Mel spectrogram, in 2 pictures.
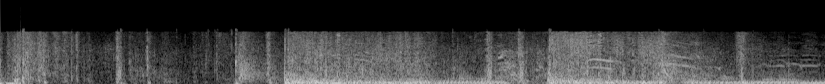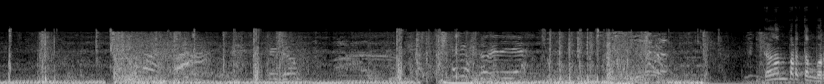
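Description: Battle scene from the film Black Crab, with loud booming explosions and bursts of gunfire that run almost continuously, dense and close, under a layer of music or voices.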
